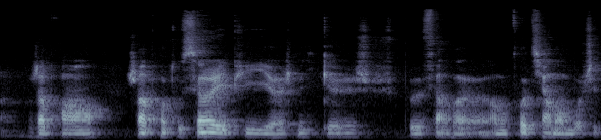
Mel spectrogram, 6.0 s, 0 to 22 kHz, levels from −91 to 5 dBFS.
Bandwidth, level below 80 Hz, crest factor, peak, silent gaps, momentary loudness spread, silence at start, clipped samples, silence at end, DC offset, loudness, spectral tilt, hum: 16.5 kHz; -80 dBFS; 22 dB; -10 dBFS; none; 14 LU; 0.3 s; under 0.1%; 0 s; under 0.1%; -33 LUFS; -5 dB/octave; none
